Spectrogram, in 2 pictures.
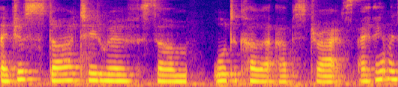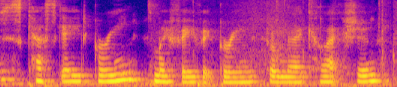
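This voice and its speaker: A woman talks at a fairly slow pace in a medium pitch, with lively intonation and hardly any pauses. Background noise is noticeable. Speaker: artist. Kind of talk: casual chatty sketchbook tour.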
